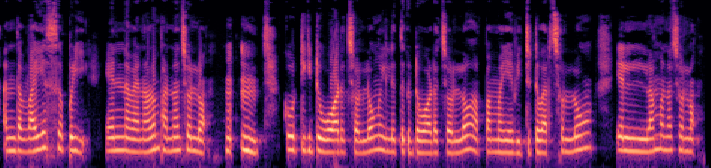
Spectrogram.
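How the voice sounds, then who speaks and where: Cartoon granny, played by a woman, high and fast, lecturing bluntly in a dry, close sound. Stern and proverb-quoting. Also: steady tone, dry recording, natural voice. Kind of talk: cartoon dubbing.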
